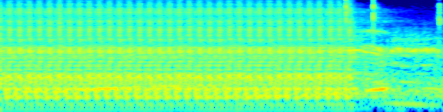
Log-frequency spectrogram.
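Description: Sustained rapid automatic gunfire from the Grand Theft Auto San Andreas video game hits a bike rider, a dense continuous rattle of shots over engine drone that cuts off near the end, followed by a couple of sharp single reports.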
